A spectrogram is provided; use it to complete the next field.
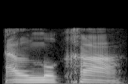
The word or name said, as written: Al Mukha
